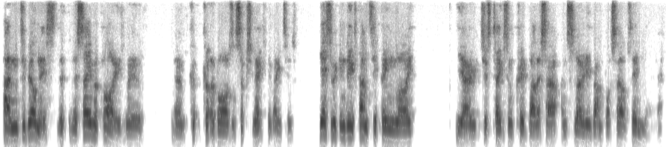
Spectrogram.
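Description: A man presenting to an engineering meeting over a video call, talking earnestly in a monotone with frequent restarts. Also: mid-range voice, moderate pace, slightly rough. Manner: self-described monotone delivery. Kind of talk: online presentation and Q&A. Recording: muffled lo-fi video call audio.

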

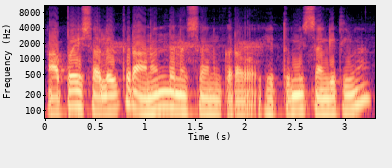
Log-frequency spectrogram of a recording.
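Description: A man's voice: low voice, normal speed, dark tone, slight background noise, close to an everyday voice. A man voicing a young male king crying out in urgent, choked pleas. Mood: anguished.

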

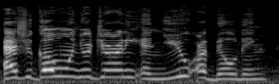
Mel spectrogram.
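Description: A woman's voice: high-pitched, moderate pace, a bit bright, a little hiss or hum. A woman giving a motivational talk as a network marketing coach, speaking directly to her viewers with emphatic encouragement.

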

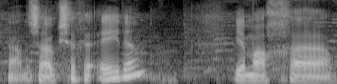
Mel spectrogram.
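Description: A man's voice: medium pitch, very animated, moderate pace, faint music behind. A middle-aged man presenting a children's church show on a stage, chatty and encouraging as he runs a science demo, speaking into a handheld mic. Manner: chatty and upbeat, encouraging, self-mocking.

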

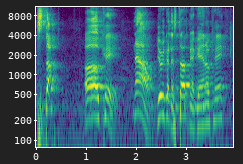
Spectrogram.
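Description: High-voiced man doing comic stage patter. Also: lively intonation, unhurried, creaky. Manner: chatty, self-mocking, coaxing the crowd. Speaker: stage magician. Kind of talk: comedic stage patter with audience. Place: cruise ship stage. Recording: echoey stage sound with noise.

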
